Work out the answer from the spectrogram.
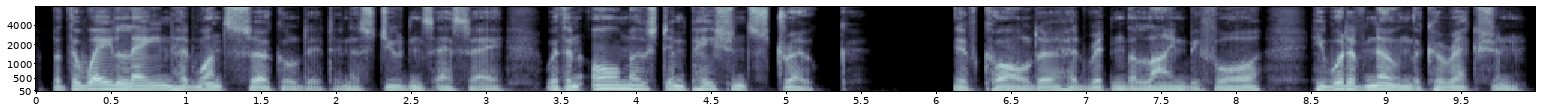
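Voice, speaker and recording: A man with an extremely deep voice narrates a detective story in the first person. His delivery is measured and brooding, with literary phrasing and a wide, lively pitch movement. The sound is dry, with no room around it. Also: dry recording. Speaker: audiobook-style narrator of a detective mystery.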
